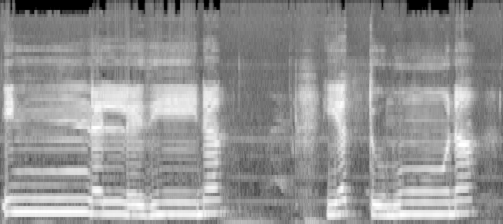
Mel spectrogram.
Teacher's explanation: जाल को नरमी से पढ़ेंगे और ये है या मद्दा, इसे हम खींच के पढ़ेंगे · इन्नल्लज़ीना यक्तुमूना, वाव साकिन से पीछे हर्फ पे पेश है तो ये वाव मद्दा है, इसे भी हम खींच के पढ़ेंगे। काफ को नरमी और बारीकी के साथ पढ़ेंगे। नून के ऊपर ज़बर है तो इसे हम खींच के नहीं पढ़ेंगे।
